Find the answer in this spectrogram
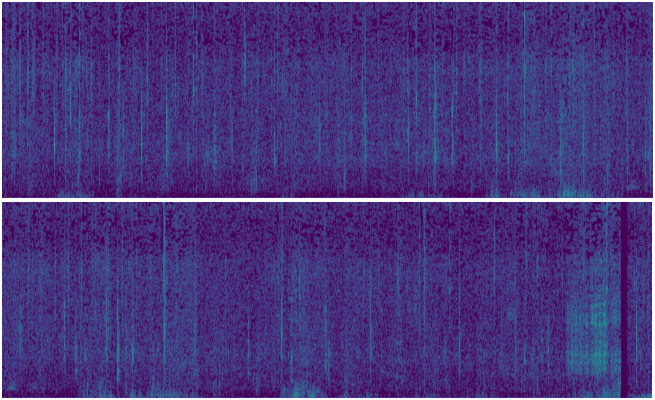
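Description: Faint footsteps of a walker and a small trotting dog on a tarmac lane: light ticking steps throughout, with a few soft, muffled swells.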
